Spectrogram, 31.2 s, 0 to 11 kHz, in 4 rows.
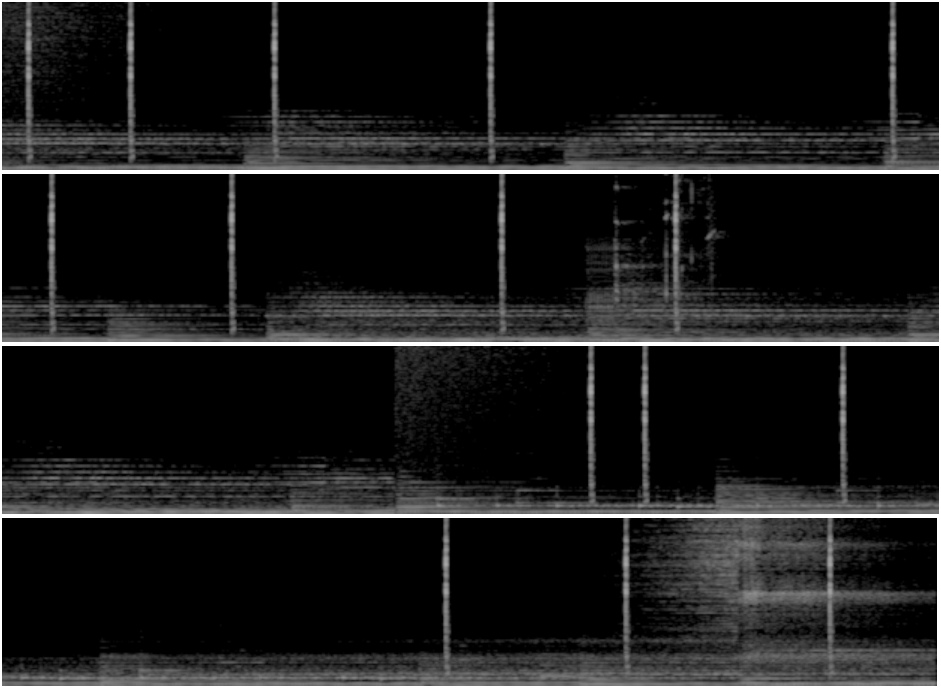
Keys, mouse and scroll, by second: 0.3 click, 2.2 F2, 2.3 click, 4.1 click, 5.1 right click, 7.5 click, 8.3 ctrl+click, 9.7 click, 11.0 F4, 12.0 click, 13.3 F2, 13.5 click, 15.7 ctrl+z, 19.0 ctrl+shift+Num_Lock, 19.1 ctrl+shift+z, 20.5 click, 23.5 F4, 27.0 F2, 27.2 click, 28.6 alt+click, 29.5 Delete, 30.4 alt+click.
